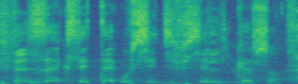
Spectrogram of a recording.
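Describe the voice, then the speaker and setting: This woman speaks. Her pitch varies in an ordinary way. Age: 70s. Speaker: author. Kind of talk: panel discussion. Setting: stage at a book fair.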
